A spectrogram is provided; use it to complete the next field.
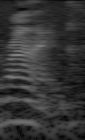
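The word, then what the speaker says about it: rime: Um and by way of introduction for this first poem um there's uh you'll hear the word rhyme. Um but it's the one that's spelled R I M.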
